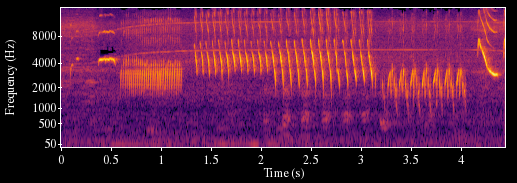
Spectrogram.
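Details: Canary song recorded for training young birds: a short whistle, a steady buzzy tone, then rapid rolling trills shifting between tours, a lower stuttering phrase and a final sharp downslur.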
